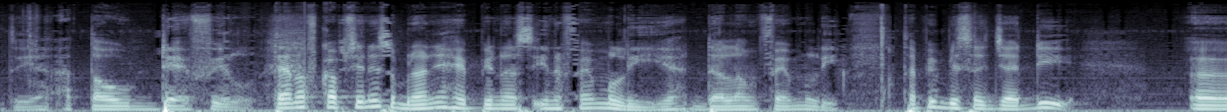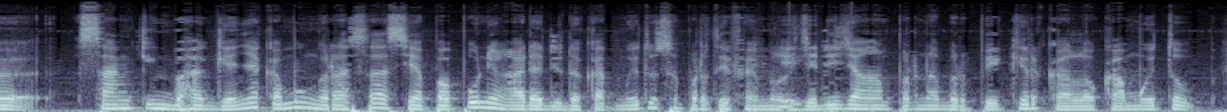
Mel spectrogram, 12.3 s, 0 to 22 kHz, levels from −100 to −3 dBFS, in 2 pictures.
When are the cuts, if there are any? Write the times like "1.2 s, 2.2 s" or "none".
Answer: 1.2 s, 10.1 s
